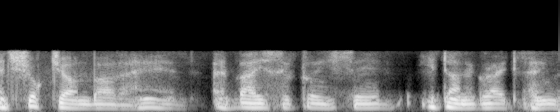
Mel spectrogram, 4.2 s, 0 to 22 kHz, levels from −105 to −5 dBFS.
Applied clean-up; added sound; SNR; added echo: neural mask model Resemble Enhance denoiser.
